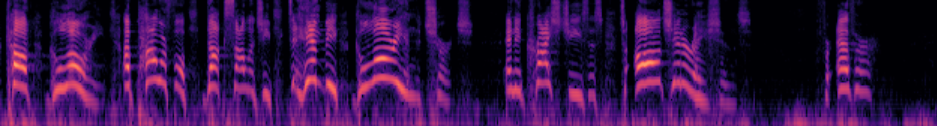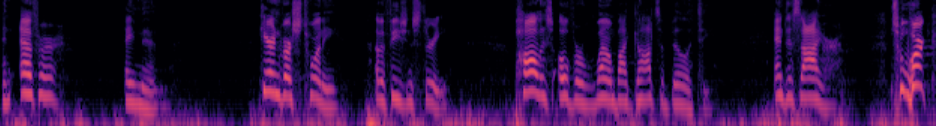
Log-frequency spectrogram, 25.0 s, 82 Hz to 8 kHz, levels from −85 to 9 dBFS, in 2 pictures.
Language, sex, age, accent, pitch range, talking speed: English, male, 40-59, American, 210-325 Hz, 95 wpm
